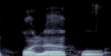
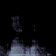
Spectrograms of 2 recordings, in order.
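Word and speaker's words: طلاق: Yaitu tolak yang terjadi, nah, atau talak yang orang kita bacanya talak. Sebenarnya dalam bahasa Arabnya itu at-talaq, alif lam to lam alif qaf, ya, talaqun.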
